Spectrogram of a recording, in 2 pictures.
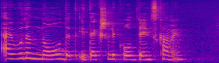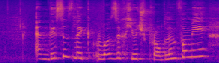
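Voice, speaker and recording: A woman with a Russian accent speaks at a high pitch and a moderate pace, with lively intonation and very even loudness. Noticeable background noise is present. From Russia, Krasnoyarsk. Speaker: physics PhD student. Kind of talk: interview.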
